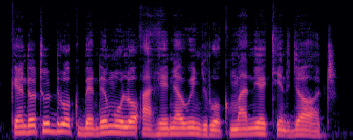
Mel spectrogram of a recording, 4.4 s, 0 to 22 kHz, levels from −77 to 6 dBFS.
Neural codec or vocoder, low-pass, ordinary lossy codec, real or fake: codec, 44.1 kHz, 3.4 kbps, Pupu-Codec; none; none; fake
